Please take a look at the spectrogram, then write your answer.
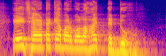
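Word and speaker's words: teduh: যে ছায়া পড়তেছে এই ছায়াটাকে আবার বলা হয় তেডুহু টি ই ডি ইউ হেইচ তেহু তেড্ডুহু আশা করি ব্যাপারটা ক্লিয়ার হইছে ভিডিও বানানোর সময়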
